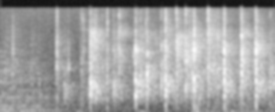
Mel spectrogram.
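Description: A small group of people clapping their hands in welcome, the uneven claps starting about half a second in.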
